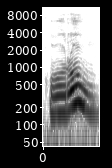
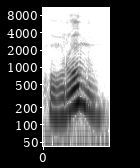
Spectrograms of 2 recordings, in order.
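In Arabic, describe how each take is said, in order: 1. الحركة الأخيرة تُنطق بخفة وبشكل قصير. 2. تُحذف الحركة الأخيرة تماماً عند الوقف. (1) "أدي الراو" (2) "أدي السكون"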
